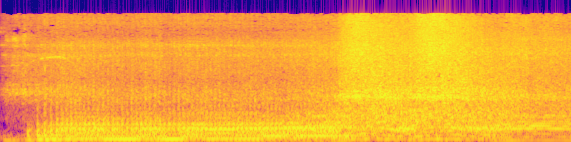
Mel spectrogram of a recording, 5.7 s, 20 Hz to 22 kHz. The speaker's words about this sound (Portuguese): Bom, já que se fala nela, vamos até à oficina, recorremos a um outro vídeo do projeto para ouvir o som dessa TLM01, a primeira moto a combustão feita por estudantes em Portugal.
